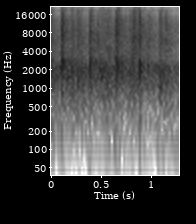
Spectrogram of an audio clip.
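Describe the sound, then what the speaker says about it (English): An audience at a South Summit 2019 business conference talk applauds in a brief burst of clapping that fills the room. "Round of applause, please."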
